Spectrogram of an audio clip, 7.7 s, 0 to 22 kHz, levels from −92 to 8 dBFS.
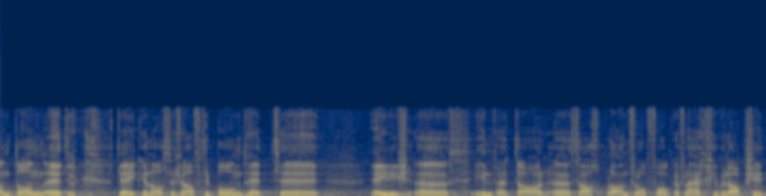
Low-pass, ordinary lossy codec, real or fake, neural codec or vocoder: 9.9 kHz; none; fake; vocoder, 22.05 kHz, 80 mel bands, WaveNeXt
